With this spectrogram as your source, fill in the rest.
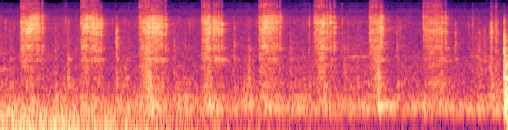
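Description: A hand ratchet loosens a brake caliper bolt during a brake pad replacement, giving about nine rapid bursts of clicking pawl strokes in a steady back-and-forth rhythm, close and clear with no voices.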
